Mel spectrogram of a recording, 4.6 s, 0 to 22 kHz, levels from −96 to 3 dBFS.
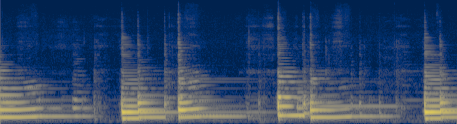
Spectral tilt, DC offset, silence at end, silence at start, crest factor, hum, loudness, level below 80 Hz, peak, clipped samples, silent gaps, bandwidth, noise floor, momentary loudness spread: -8.5 dB/octave; under 0.1%; 0 s; 0 s; 18 dB; none; -22 LUFS; -86 dBFS; -6 dBFS; under 0.1%; none; 6.8 kHz; -43 dBFS; 20 LU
